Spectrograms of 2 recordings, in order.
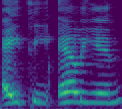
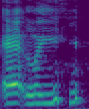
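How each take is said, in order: First: The opening letters A, T, L are spelled out. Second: The opening letters blend into one word. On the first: The speaker calls it right. "but the pronunciation is ATLien, which stands for the the city A T L" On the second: The speaker calls it wrong. "you would pronounce it [name]"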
